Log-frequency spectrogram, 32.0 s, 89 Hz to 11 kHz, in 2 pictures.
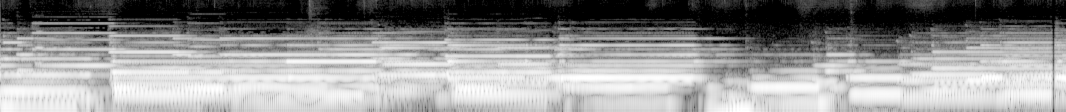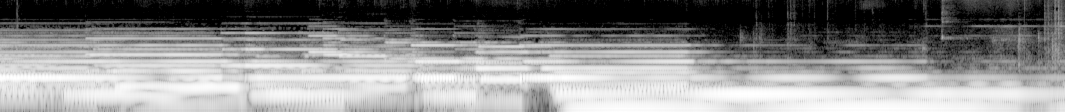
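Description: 1986 GEM Plenum electronic church organ playing slow held chords, the chords changing every second or two, with a brief deep bass note about a third of the way in and a low bass chord held through the last few seconds. It is sounding again after the repair of its CPU and backplane connectors, a fault caused by a damaged battery: it works.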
